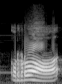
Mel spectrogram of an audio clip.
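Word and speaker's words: ر: letter raw actually so you can pronounce this letter by putting your tip of your tongue you can see in this picture your tip of your tongue with the gums of your upper front four teeth upper front four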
